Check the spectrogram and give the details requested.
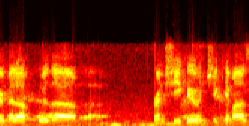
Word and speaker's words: Siku: Yeah, it's pronounced Siku. It's spelled S-I-K-U, but there's no H.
